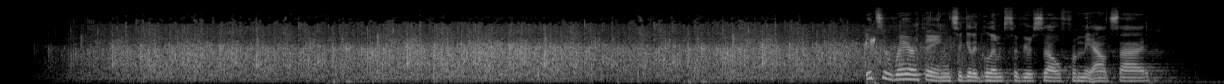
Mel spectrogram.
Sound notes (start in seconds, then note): 0.6 audience applauding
